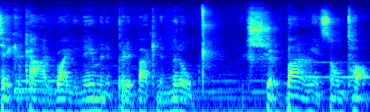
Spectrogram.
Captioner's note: snaps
